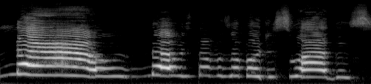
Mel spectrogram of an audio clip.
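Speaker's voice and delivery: acted-out drawn-out despairing wail, very high, very loud. Acting out schoolchildren reacting as the story begins: mock despair. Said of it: "as crianças começaram a ficar em desespero".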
